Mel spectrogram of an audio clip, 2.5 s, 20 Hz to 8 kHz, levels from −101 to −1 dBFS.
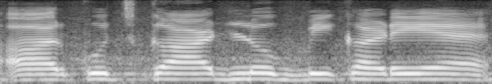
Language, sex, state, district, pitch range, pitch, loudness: Hindi, female, Chhattisgarh, Raipur, 195-205 Hz, 200 Hz, -11 LUFS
